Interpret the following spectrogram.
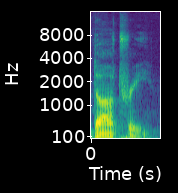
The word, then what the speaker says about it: Daughtrey: same to other people so my name is just Daughtry it's very simple to pronounce it's very simple to say but if you look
